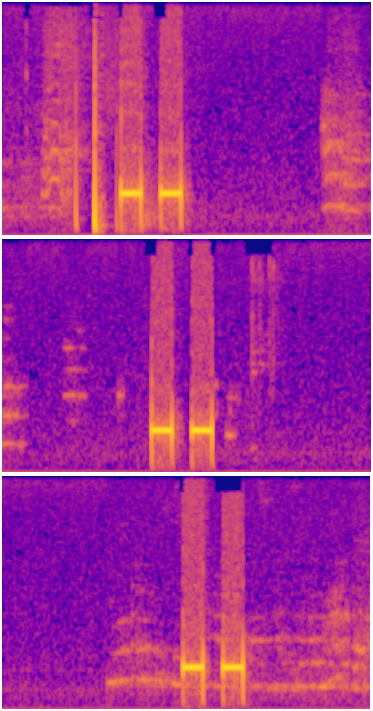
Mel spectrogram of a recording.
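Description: Telephone transfer tones sound as three pairs of short, steady mid-pitched beeps, evenly spaced about four seconds apart, with faint murmurs and clicks in the gaps between them.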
